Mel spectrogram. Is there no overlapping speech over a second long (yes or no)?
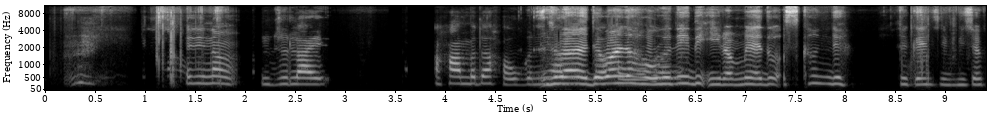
no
